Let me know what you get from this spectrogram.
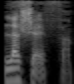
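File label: "La chef", French; سرآشپز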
